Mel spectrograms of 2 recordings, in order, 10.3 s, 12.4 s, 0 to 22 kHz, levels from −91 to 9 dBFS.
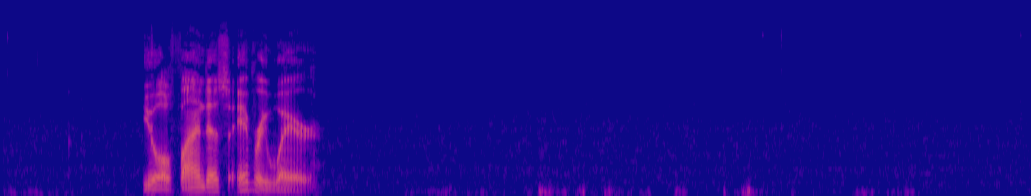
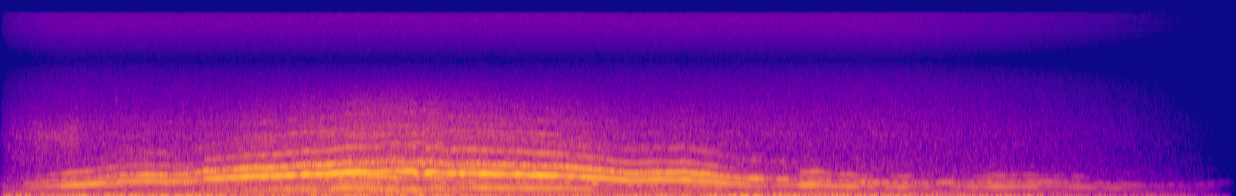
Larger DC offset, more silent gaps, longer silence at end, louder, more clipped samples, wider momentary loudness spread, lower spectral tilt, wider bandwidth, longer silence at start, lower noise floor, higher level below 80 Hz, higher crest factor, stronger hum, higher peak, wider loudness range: neither; neither; first, 2.8 s vs 1.55 s; second, -37 LUFS vs -14 LUFS; neither; second, 8 LU vs 21 LU; second, -4 dB/octave vs -10 dB/octave; second, 13 kHz vs 16.5 kHz; first, 1.45 s vs 0.05 s; first, -81 dBFS vs -56 dBFS; second, -80 dBFS vs -32 dBFS; first, 26 dB vs 14 dB; neither; second, -18 dBFS vs 0 dBFS; second, 8 LU vs 17 LU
